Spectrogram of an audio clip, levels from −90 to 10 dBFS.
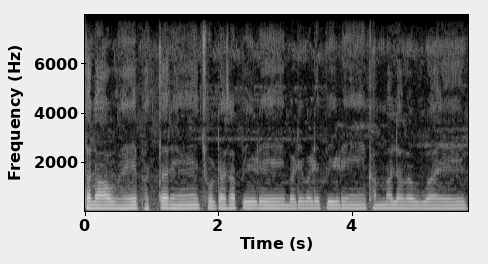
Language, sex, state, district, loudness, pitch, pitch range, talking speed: Hindi, male, Chhattisgarh, Balrampur, -20 LUFS, 130 Hz, 130-135 Hz, 190 wpm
